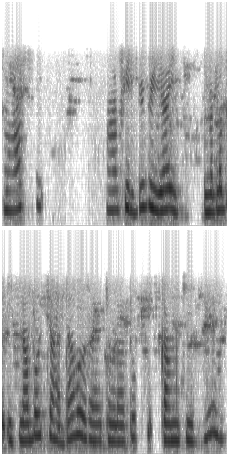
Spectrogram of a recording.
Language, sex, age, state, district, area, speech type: Hindi, female, 18-30, Madhya Pradesh, Chhindwara, urban, conversation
